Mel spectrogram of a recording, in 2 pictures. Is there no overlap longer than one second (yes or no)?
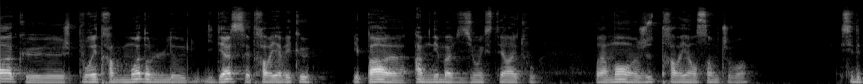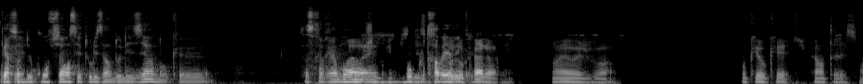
no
